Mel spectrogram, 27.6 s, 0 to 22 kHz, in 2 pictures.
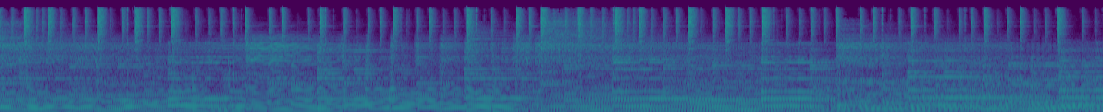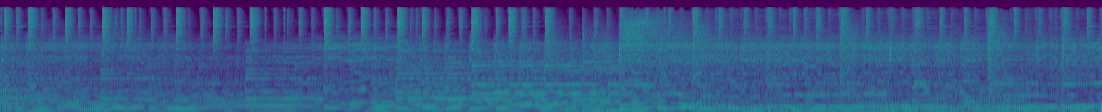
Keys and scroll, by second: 12.8 Delete.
